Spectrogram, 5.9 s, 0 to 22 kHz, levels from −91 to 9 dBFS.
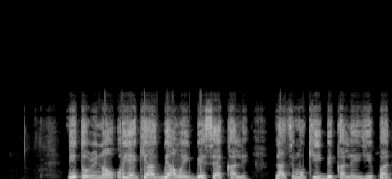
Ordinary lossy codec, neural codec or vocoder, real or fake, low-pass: none; none; real; 10.8 kHz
